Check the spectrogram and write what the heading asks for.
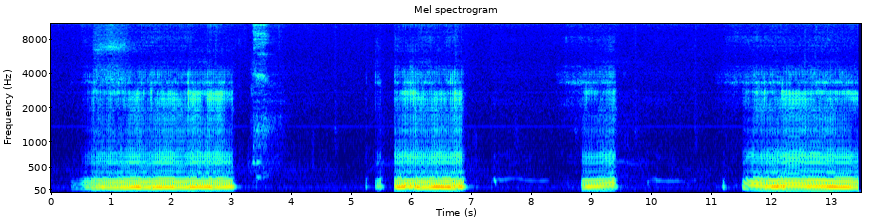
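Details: Boxer dog snoring: loud, low, buzzing snores, three long ones with a shorter one between, each followed by quiet breathing.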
